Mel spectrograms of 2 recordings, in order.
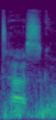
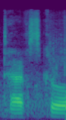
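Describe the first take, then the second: First: The middle is said with a plain s sound. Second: The middle is said with a ks sound. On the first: This is how local people say it. "Mexicans pronounce it Tasco" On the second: This is how English speakers say it. "We would say Taxco"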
